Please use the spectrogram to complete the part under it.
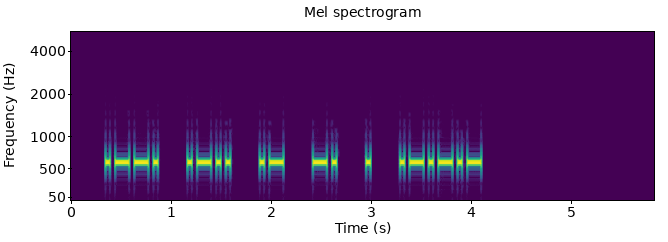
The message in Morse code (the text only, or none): PLANE.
